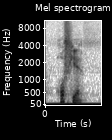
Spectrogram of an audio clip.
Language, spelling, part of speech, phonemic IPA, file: Dutch, hofje, noun, /ˈhɔfjə/, Nl-hofje.ogg
- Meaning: diminutive of hof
